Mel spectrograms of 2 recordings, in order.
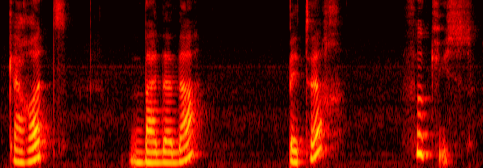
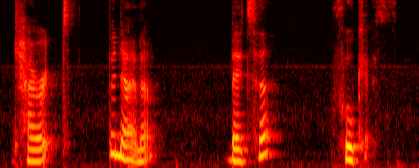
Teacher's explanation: on aura tendance à remplacer le son schwa par la lettre qui est écrite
